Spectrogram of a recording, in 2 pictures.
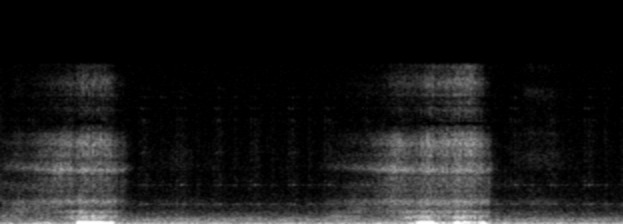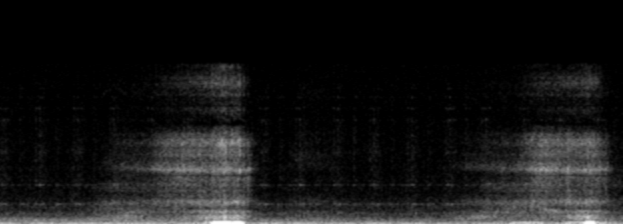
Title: SNORING MOM SLEEPING ASMR SERIES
